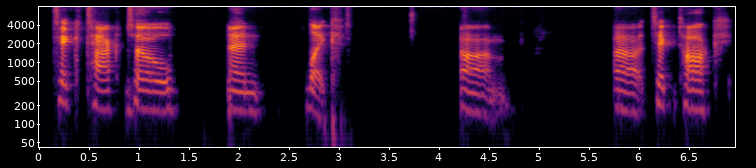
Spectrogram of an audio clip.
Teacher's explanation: there's actually a very strong pattern of high vowel before low vowel and front before back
